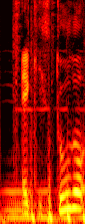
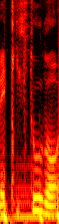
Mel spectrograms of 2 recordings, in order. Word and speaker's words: X-tudo: X-tudo es brasileño, y la X en el nombre se pronuncia cheese. Viene de la aproximación portuguesa de la palabra inglesa cheese.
